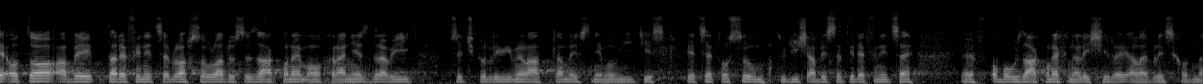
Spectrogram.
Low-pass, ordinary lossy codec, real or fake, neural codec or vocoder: 10.8 kHz; Opus, 16 kbps; real; none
